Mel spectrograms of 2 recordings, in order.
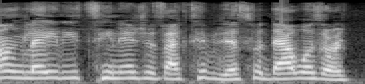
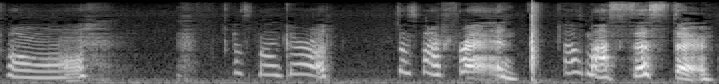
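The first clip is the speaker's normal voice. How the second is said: retold happy affection; 8 semitones higher than usual. Teller moved by caring older friend, happy affection. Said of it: "I was so happy".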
